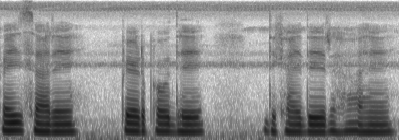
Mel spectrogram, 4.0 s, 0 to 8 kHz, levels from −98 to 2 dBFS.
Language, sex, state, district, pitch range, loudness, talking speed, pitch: Hindi, male, West Bengal, Alipurduar, 115-125 Hz, -14 LUFS, 120 wpm, 120 Hz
